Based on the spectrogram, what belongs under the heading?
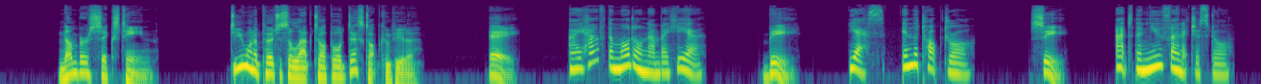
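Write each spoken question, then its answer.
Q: Do you want to purchase a laptop or desktop computer?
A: A: I have the model number here.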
